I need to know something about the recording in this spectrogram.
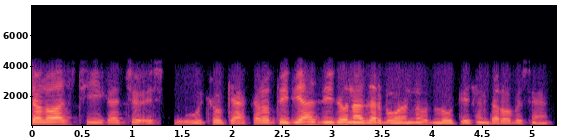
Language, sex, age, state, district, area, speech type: Kashmiri, male, 18-30, Jammu and Kashmir, Pulwama, rural, conversation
